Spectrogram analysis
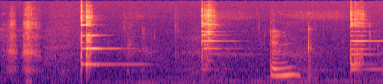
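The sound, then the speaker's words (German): Glasses of Prosecco clink together several times in a toast, each a bright ting with a short ringing tail, spaced out irregularly, with a brief murmured voice sound between them. “Beide gießen ihren bestehenden Prosecco ins Glas, würden sie austrinken, damit ihr den Grad an Hedonismus versteht, den wir da leben”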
